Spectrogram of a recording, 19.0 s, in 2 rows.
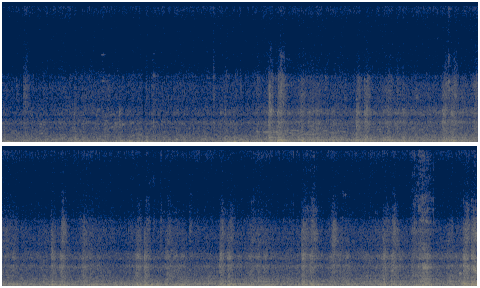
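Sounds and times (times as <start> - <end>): train wheels rumbling on rail: 0.0 - 19.0
rail joint clacks: 4.2 - 19.0.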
